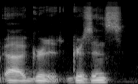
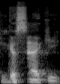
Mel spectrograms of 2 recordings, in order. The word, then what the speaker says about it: Gesicki: Grzinski. What was his name? Gesicki. That was Gesicki.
